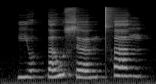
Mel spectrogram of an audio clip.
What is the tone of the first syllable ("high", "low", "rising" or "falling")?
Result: rising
